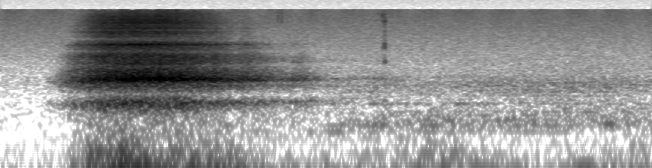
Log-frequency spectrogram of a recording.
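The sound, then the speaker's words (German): One deep, full breath swells loud and breathy for about a second and a half, then settles into faint, quiet breathing. “Einmal noch tief einatmen, so richtig so tief Luft holen. Innehalten und komplett ausatmen.”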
